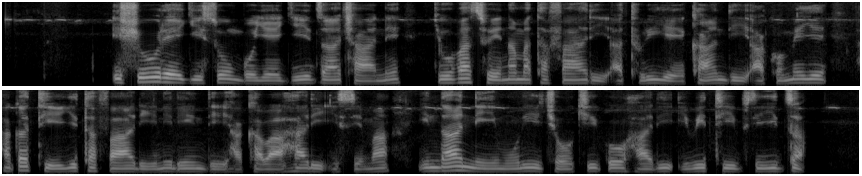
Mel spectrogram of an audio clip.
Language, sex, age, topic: Rundi, male, 18-24, education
